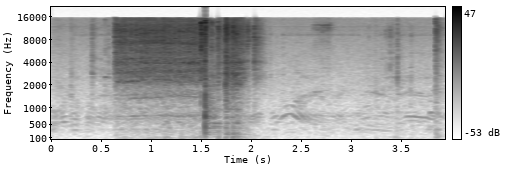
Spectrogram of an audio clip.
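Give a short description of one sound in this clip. A toy car clatters as a hand knocks it aside.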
